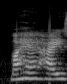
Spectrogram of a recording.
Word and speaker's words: Majayjay: Mahayhay spelled like Majayjay.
